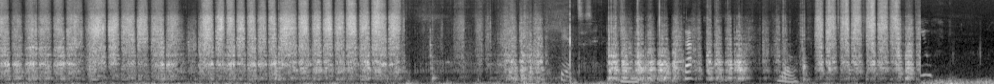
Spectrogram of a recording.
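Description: A sanding block rubs back and forth on wood.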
